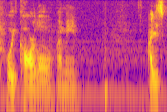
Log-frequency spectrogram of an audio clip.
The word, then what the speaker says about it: Hoy Quarlo: got the old man Hoy quarlo Hoy Carlo I mean I just I always have the urge to say quarlo because it's how it's spelled but I'm gonna listen to the voice clip announcer this guy is like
